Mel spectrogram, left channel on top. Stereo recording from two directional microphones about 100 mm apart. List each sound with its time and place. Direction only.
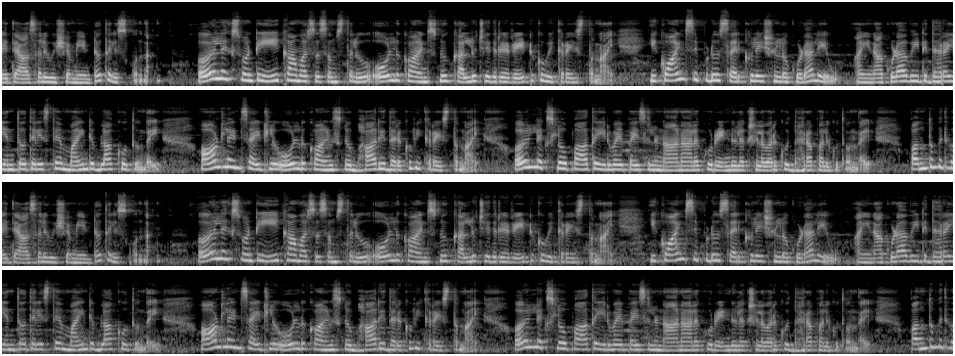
0.0 s a woman's voice: 45° left (ahead or behind)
